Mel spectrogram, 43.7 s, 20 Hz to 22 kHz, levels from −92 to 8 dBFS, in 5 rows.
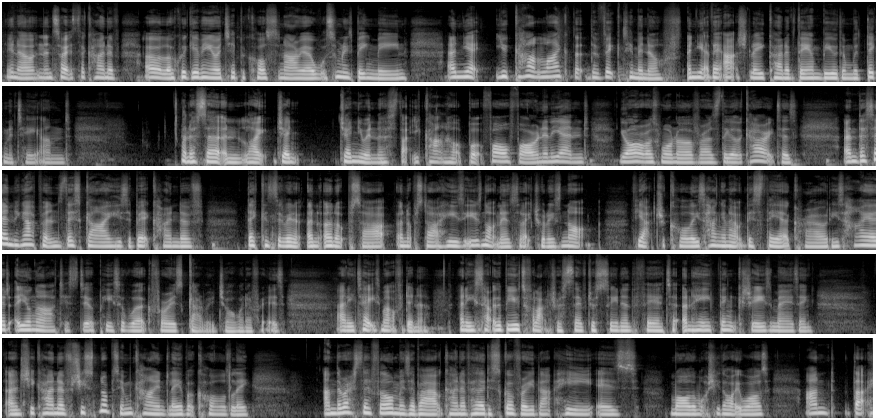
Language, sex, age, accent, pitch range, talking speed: English, female, 20-39, British, 165-195 Hz, 245 wpm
